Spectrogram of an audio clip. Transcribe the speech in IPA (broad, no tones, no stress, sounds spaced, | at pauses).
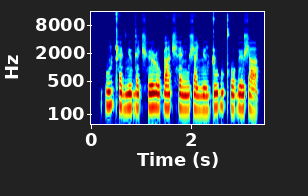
p u ʎ ʈʰ ɛ ɡ lʲ u ɡ ɛ t͡ʃʰ ø ɭ o ɠ a t͡ʃʰ ɛ ŋ u ʃ a ʎ lʲ o ʎ ʈ u ɠ u kʰ o ɠ ø ʃ a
